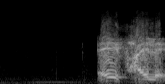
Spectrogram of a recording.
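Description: A woman speaks, close by.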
